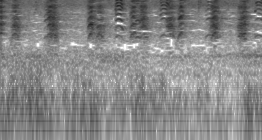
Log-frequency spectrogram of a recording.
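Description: At a farm pond, a bird gives a rapid series of harsh squawks in regular bursts, fairly close, over a rough low rumble of wind or movement.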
